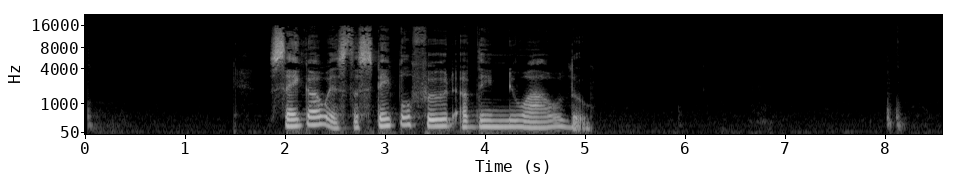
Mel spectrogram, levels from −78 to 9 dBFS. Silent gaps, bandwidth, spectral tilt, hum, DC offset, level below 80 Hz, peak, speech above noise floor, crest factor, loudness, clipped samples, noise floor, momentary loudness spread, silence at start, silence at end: none; 16.5 kHz; -4 dB/octave; none; under 0.1%; -58 dBFS; -4 dBFS; 47 dB; 20 dB; -21 LUFS; under 0.1%; -67 dBFS; 13 LU; 0.05 s; 0.45 s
